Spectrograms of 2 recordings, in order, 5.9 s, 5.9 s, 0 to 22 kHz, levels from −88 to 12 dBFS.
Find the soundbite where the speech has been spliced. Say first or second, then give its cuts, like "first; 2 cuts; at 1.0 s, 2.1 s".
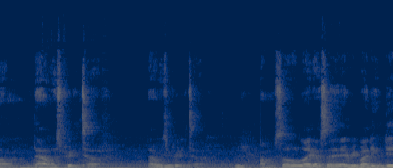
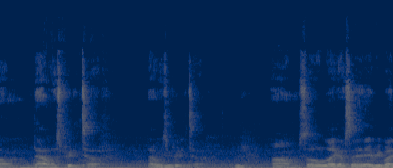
first; 1 cut; at 3.9 s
